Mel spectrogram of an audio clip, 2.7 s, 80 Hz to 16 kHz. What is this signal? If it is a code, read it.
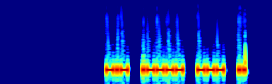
Morse code, heard as a keyed tone, about 52 wpm, spaced as for 36 wpm, 700 Hz. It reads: K1OI
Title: USA Call Signs - 2x Character Spacing - 50wpm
